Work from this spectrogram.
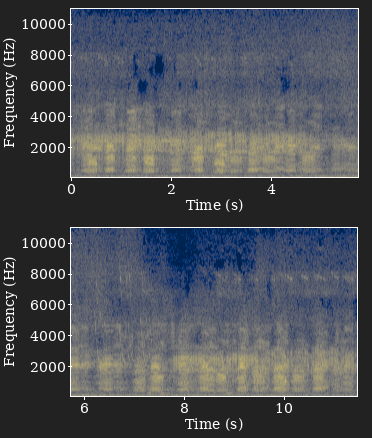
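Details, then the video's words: Mating frogs in monsoon rainwater, many voices at once; rapid, overlapping croaks about two per second with rich harmonics, rising and falling in loudness across the chorus. "Frog Sounds after monsoon rain,Sounds of toad Croak croak ! frog mating and love in rain"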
